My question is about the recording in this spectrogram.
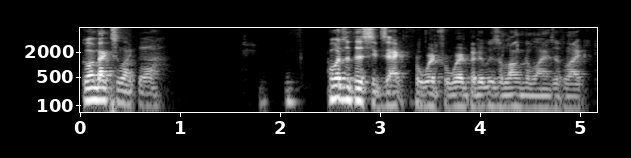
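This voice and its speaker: A young man chats casually as co-host of a podcast. His voice sits a little low, and he speaks into a table mic in a small indoor studio. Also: a little fast, darkish tone. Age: young adult. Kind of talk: casual chat. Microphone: podcast microphone at the table.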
